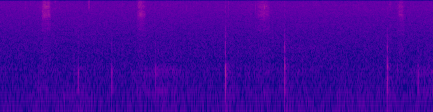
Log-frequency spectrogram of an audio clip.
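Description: Faint, irregular taps and light swishes of a stylus tip on an iPad's glass screen while handwriting, against near silence.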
